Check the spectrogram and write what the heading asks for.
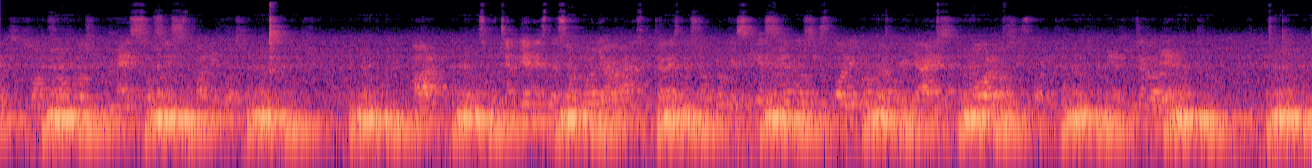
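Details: Holosystolic regurgitant murmur.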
